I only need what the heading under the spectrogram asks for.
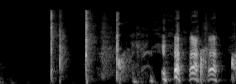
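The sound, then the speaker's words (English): Three sharp, loud hand claps in quick succession, trying to trigger a clapper to turn the light on after a power loss, followed by a short stretch of voiced, speech-like sounds. “Try the clapper.”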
